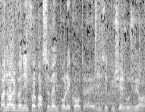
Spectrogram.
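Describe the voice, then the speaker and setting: Man as a fast-talking young employee. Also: medium pitch, noisy background, close to an everyday voice. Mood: candid. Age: 20s. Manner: deferential, candid. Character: eager, talkative young shop employee, twenty-eight. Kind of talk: French radio crime drama acting.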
